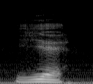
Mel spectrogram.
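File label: "year", Nigerian Pidgin, male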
